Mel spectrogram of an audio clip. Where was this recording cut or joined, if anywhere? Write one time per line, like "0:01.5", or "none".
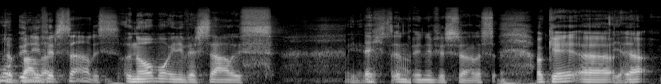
0:03.5
0:04.1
